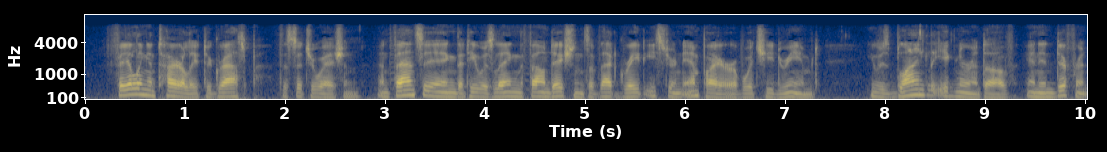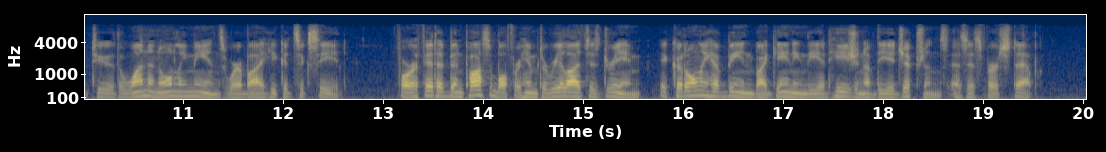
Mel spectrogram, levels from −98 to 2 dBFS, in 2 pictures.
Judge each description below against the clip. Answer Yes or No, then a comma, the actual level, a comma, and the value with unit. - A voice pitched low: Yes, low, 120 Hz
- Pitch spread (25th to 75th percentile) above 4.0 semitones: No, average, 3.5 semitones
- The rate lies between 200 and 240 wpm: Yes, fast, 205 wpm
